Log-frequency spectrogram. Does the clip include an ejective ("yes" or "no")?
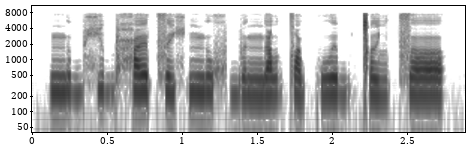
no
